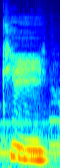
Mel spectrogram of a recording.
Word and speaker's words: Quay: I wanted to discuss the brothers Quay, or some people pronounce it Key, first, and with this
